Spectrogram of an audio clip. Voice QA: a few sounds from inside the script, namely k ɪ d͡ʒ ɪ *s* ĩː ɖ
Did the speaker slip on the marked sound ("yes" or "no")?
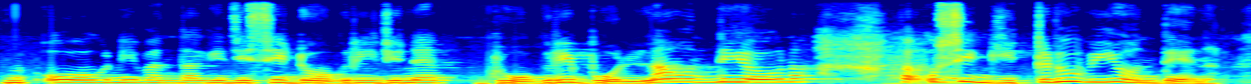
no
